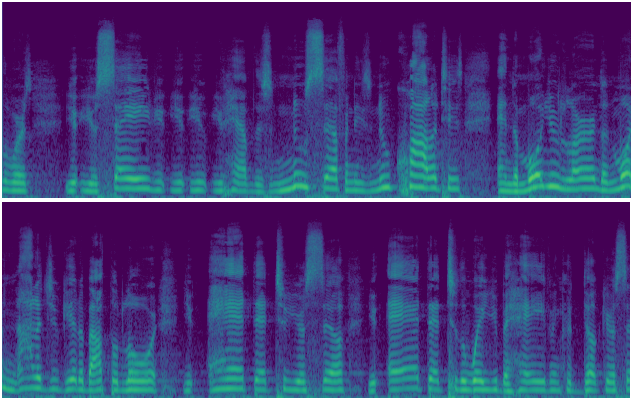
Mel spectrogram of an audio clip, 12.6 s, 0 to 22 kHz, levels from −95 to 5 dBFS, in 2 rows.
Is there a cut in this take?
no; 0 cuts

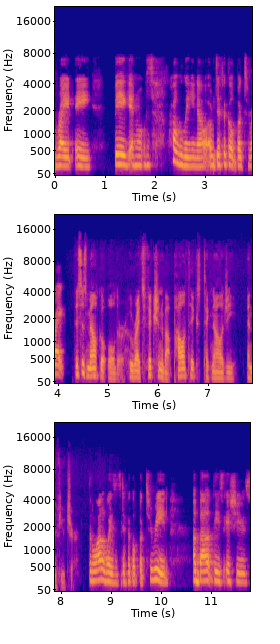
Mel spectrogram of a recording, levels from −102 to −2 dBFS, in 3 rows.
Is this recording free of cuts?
no; 2 cuts; at 3.2 s, 9.2 s

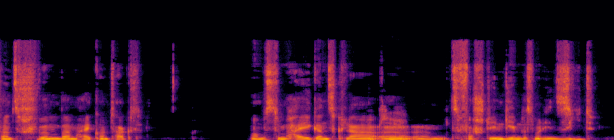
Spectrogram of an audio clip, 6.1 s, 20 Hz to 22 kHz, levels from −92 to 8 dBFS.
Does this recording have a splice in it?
no; 0 cuts

